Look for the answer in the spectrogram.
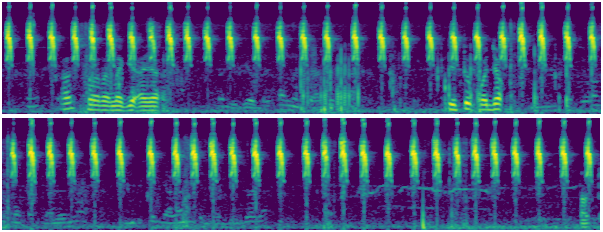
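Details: Prinia chicks, offered as a lure sound for catching small birds: sharp, high, clicking chips repeated steadily about four times a second, with brief low voice-like sounds near the start and middle.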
